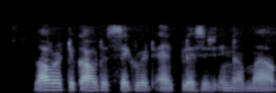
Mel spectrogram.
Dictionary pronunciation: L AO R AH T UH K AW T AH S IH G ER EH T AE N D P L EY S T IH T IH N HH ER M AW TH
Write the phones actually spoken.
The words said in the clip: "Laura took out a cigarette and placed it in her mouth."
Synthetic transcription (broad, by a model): L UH R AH T UH K AW T AH S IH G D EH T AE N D P L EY S IH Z IH N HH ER M AW T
